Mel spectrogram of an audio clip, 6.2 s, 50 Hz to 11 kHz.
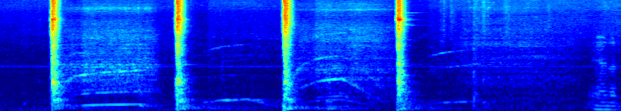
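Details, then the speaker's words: S-2T aircraft cockpit power-on check of the hydraulic shutoff valve: each switch flip gives a sharp click, then a short steady whirr of the valve's electric motor for about a second, four times. The valve motor runs normally. "so you flip the switch and hear the electric motor for the valve running"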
